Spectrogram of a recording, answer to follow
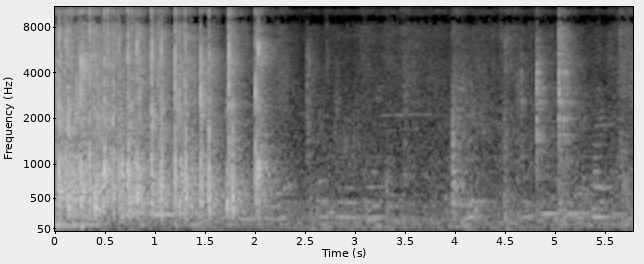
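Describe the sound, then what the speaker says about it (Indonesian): Applause for a student group in a classroom presentation session: a burst of dense, fairly close clapping for about two seconds, then it thins to scattered claps and taps while voices talk. "Tepuk tangan dulu untuk kelompok 2."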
